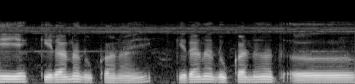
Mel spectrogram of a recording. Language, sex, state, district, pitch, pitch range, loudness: Marathi, male, Maharashtra, Gondia, 115 Hz, 105-120 Hz, -14 LUFS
